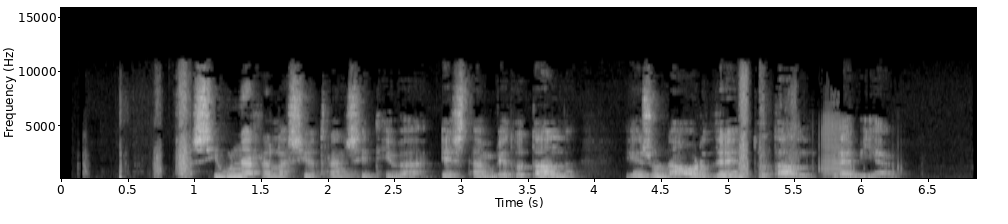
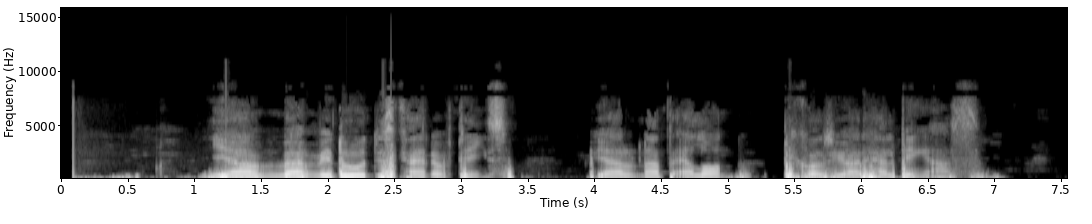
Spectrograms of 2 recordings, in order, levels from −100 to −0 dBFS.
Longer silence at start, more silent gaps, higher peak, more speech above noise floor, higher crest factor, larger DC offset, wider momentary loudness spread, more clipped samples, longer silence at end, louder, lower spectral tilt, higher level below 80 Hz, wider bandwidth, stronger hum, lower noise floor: about the same, 0.15 s vs 0.1 s; neither; second, -10 dBFS vs 0 dBFS; about the same, 21 dB vs 24 dB; about the same, 24 dB vs 20 dB; neither; second, 16 LU vs 21 LU; neither; about the same, 0.6 s vs 0.5 s; second, -32 LUFS vs -18 LUFS; second, -2 dB/octave vs -8 dB/octave; second, -74 dBFS vs -44 dBFS; first, 11.5 kHz vs 7.8 kHz; neither; first, -54 dBFS vs -42 dBFS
